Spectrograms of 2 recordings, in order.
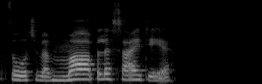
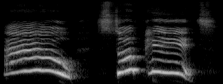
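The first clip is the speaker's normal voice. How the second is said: shouting in pain; 10 dB louder, much slower than usual. A narrator's reading. Man attacked, shouting for help.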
